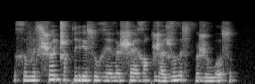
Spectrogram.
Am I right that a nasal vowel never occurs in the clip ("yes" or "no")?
yes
